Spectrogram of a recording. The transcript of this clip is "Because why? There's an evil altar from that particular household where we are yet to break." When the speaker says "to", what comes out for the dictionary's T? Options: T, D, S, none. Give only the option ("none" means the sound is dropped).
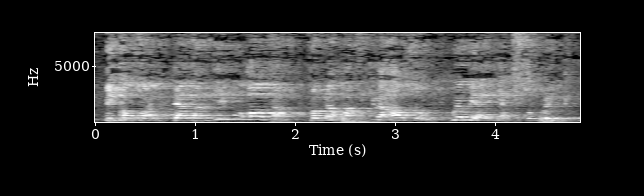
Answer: S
